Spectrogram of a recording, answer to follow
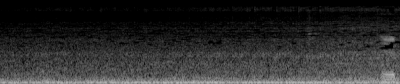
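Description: Toyota Land Cruiser 79's V8 turbo engine idling, a steady low rumble.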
